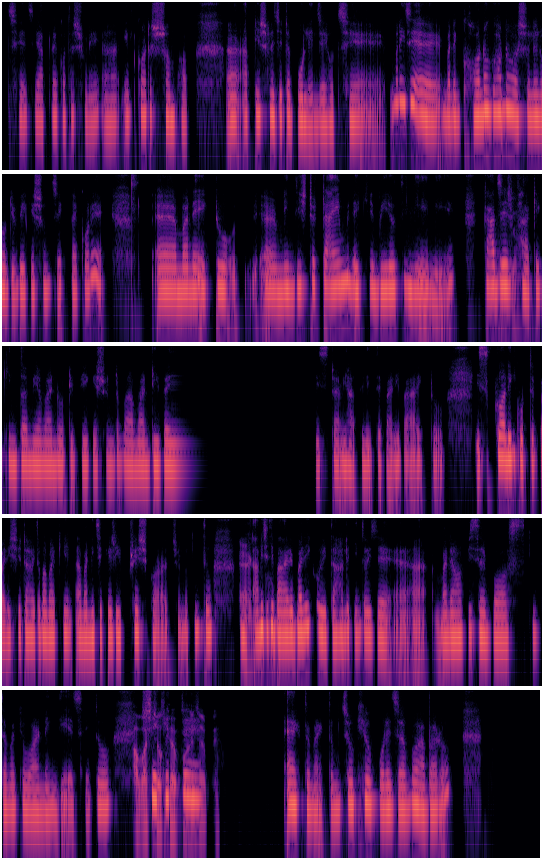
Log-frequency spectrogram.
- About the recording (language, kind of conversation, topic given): Bengali, advice, বহু ডিভাইস থেকে আসা নোটিফিকেশনগুলো কীভাবে আপনাকে বিভ্রান্ত করে আপনার কাজ আটকে দিচ্ছে?
- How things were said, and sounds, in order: sniff; distorted speech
